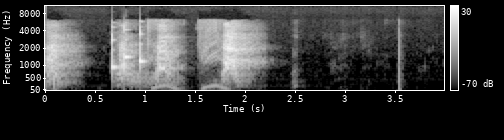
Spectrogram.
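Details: Samoyed puppies giving a few short, rough yips and yelps within about two seconds, some with sliding, arched pitch, followed by near silence and one faint click.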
